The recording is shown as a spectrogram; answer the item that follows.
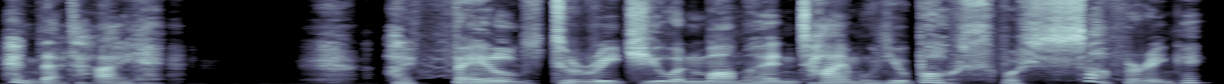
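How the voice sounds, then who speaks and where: An actor playing a grieving, desperate father in a video game, pleading in a tearful, breaking voice with halting, dramatic delivery. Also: medium pitch, fairly bright tone, slightly rough, no room sound, clean studio sound. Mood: tender, remorseful. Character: grieving desperate father, bitter toward the gods.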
